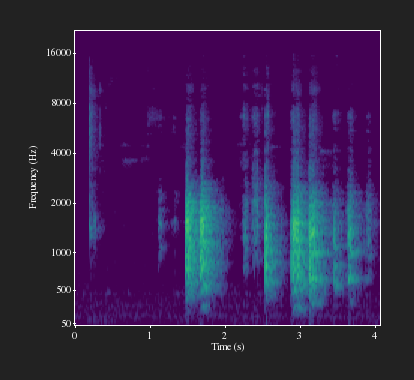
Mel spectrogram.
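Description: A home-made cup-chicken noisemaker: a wet hand is pulled down a string threaded through a plastic cup, and the cup gives about four short squawks in the second half.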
